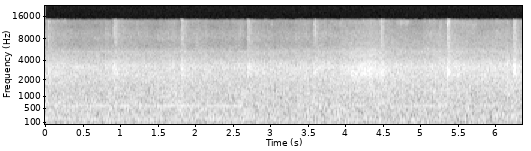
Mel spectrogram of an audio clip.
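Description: Steady machinery din of a running snack-chip production line: conveyors, a rotating seasoning drum and a multihead weigher. A thin steady hum comes and goes, with light regular ticks a little under once a second.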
